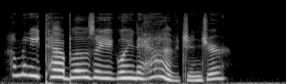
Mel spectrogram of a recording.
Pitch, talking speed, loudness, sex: 295 Hz, 190 wpm, -15 LUFS, female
